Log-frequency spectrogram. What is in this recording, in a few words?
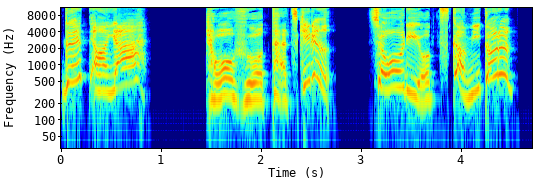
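WIN Japanese, Voice; GF Alarm; F1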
